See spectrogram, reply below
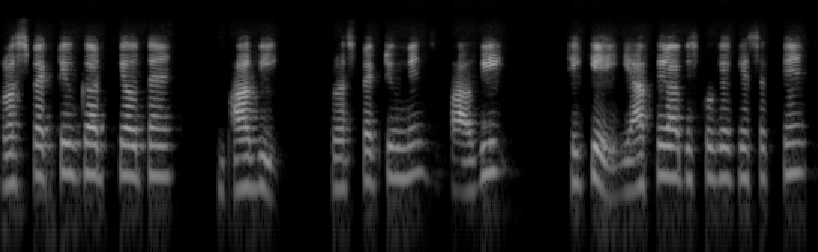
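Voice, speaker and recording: A man's voice: high-pitched, fairly quick, no echo. Repetitive male vocabulary teacher, tinny sound. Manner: asks a question, then answers it, repeating words. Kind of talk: vocabulary lesson. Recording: tinny, dry, phone-like sound.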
